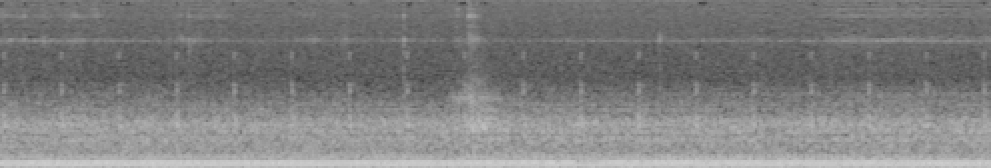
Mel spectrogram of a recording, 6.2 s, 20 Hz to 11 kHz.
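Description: Nissan GT-R's twin-turbo V6 idling steadily, heard from inside the cabin.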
